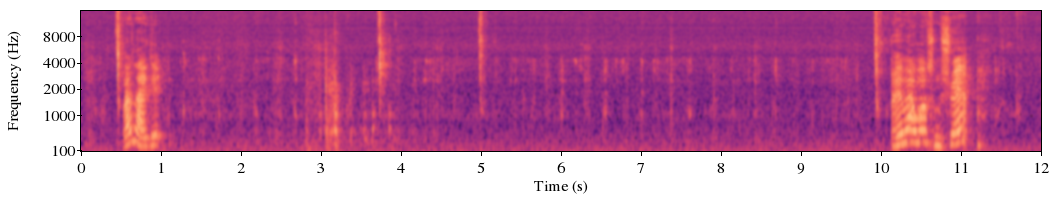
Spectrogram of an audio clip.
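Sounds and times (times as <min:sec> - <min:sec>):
wet chewing and mouth clicks: 0:00.0 - 0:03.0, 0:03.7 - 0:10.2.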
